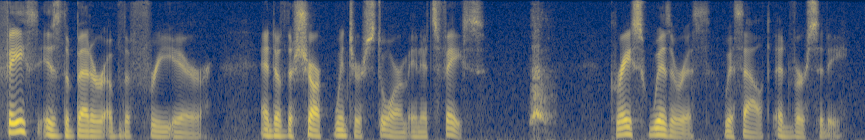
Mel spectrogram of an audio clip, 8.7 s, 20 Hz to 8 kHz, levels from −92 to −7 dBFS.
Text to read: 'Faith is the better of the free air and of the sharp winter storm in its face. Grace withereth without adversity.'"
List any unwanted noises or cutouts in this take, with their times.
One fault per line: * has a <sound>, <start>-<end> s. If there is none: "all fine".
* has a bark, 5.3-5.6 s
